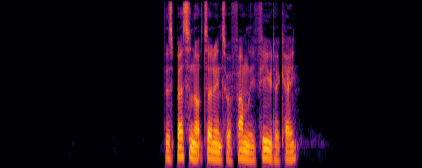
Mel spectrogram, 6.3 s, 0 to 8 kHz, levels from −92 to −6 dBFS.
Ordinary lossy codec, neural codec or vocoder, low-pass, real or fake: none; none; none; real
